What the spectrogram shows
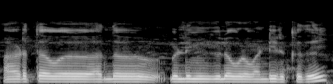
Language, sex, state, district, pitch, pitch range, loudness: Tamil, male, Tamil Nadu, Kanyakumari, 125 Hz, 120-130 Hz, -13 LUFS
